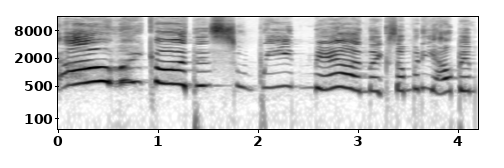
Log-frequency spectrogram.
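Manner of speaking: high-pitched, drawn-out tearful wail; hammed-up sobbing over someone pitiful; mock crying. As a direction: squeal it through pretend tears. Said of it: "I just, like, start crying".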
